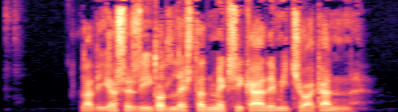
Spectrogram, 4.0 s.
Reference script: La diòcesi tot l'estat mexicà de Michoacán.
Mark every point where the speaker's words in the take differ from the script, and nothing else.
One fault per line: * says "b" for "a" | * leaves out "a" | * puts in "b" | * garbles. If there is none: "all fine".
all fine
